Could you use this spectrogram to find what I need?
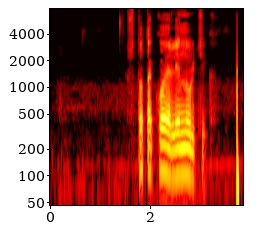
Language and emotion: Russian, neutral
